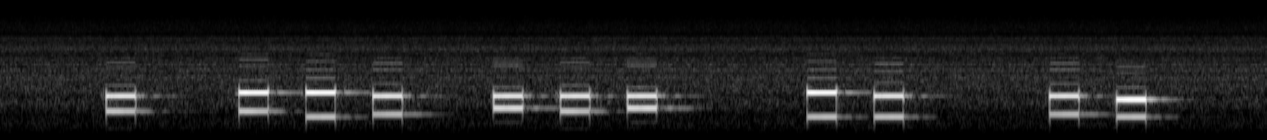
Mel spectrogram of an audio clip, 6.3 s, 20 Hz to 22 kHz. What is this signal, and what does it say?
DTMF, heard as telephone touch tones, dialled by machine, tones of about 150 ms. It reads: 8 935 080 32 51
